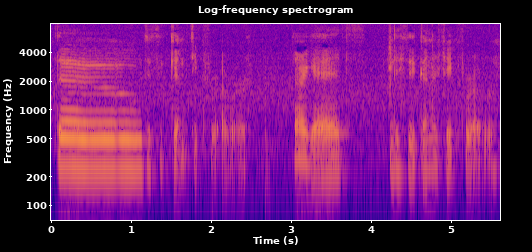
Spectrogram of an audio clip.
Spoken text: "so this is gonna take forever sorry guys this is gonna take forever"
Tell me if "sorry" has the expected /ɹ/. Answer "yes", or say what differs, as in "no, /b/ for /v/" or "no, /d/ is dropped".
no, /ɹ/ is dropped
